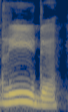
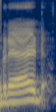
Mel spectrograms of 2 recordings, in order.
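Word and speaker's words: read: पढ़ने की इंग्लिश होती है रीड, सेकंड फॉर्म रेड और थर्ड फॉर्म रीड। तो सबका स्पेलिंग सेम होता है, रीड रेड रीड, लेकिन दूसरे वाले का प्रोनाउंसिएशन अलग हो जाता है, यानी कि रेड बोलते हैं।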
